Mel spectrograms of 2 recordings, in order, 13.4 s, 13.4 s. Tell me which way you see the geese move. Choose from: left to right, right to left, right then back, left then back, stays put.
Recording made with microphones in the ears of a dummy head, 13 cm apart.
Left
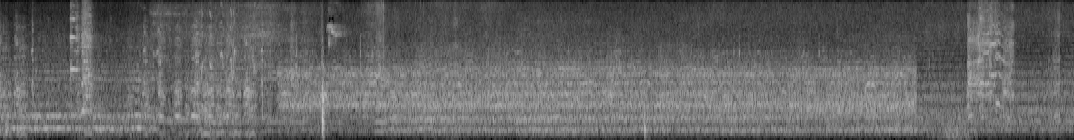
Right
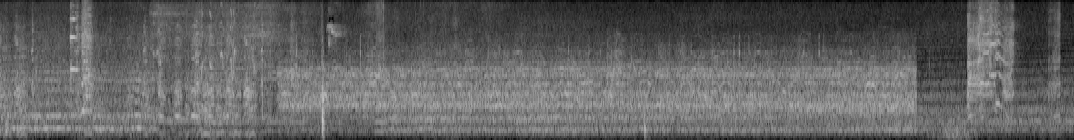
stays put.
